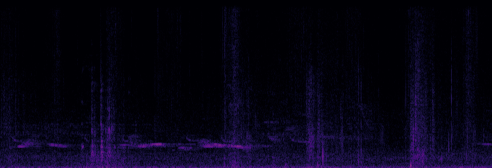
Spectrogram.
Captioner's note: birds chirping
